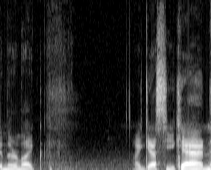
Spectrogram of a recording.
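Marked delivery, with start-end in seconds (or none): 1.3-2.1 put-on grudging tone through gritted teeth. Retelling how the national parks answered reluctantly: imitating a reply through gritted teeth. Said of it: "Through gritted teeth".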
